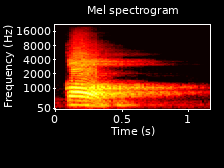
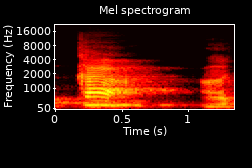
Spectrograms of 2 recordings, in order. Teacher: huruf qaf ni dipanggil aqsal lisan, penghujung ataupun pangkal lidah kita belakang.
